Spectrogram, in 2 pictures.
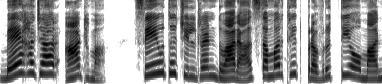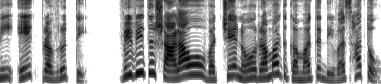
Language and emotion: Gujarati, neutral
